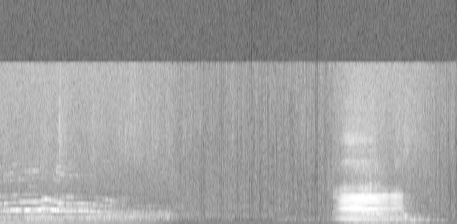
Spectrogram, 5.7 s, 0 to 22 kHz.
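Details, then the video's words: A ewe with three black lambs on a street in Netoniai, Kaunas district, Lithuania, on 27 September 2016 at 17:53. A long wavering bleat with a steady low hum underneath, a short pause, then a second brighter, louder bleat. "3 juodi ėriukai ir avis"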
